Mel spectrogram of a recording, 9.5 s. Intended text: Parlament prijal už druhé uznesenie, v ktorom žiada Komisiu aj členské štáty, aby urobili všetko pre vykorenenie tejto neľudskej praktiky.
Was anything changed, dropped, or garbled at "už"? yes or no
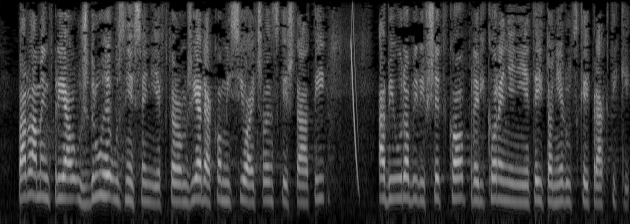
no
